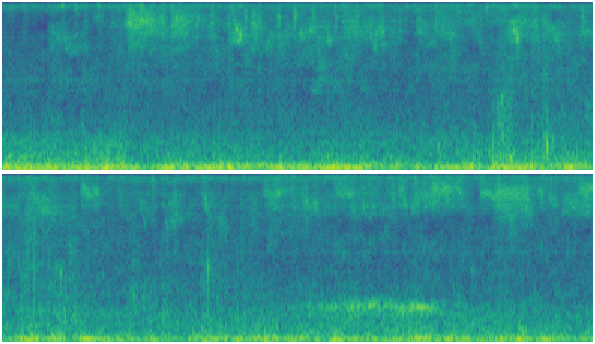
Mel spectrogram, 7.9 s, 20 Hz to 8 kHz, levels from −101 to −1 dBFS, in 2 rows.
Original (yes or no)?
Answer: no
